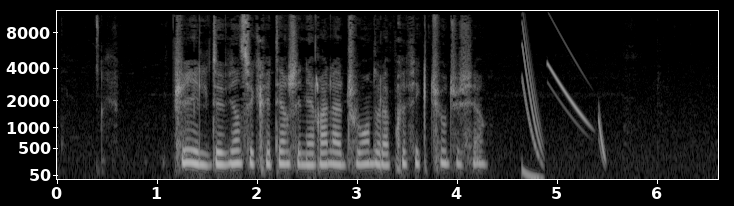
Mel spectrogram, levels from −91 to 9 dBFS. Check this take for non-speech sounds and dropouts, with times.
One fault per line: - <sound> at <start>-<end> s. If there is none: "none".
- chirp at 4.7-5.5 s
